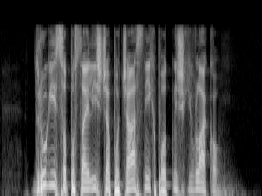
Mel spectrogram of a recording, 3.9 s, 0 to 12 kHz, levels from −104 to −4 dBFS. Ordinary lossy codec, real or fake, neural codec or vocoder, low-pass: none; real; none; 7.2 kHz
